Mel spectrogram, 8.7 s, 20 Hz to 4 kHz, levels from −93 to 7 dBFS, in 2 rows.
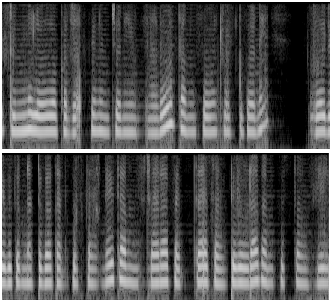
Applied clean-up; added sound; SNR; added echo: neural separator model SepFormer WHAMR!.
